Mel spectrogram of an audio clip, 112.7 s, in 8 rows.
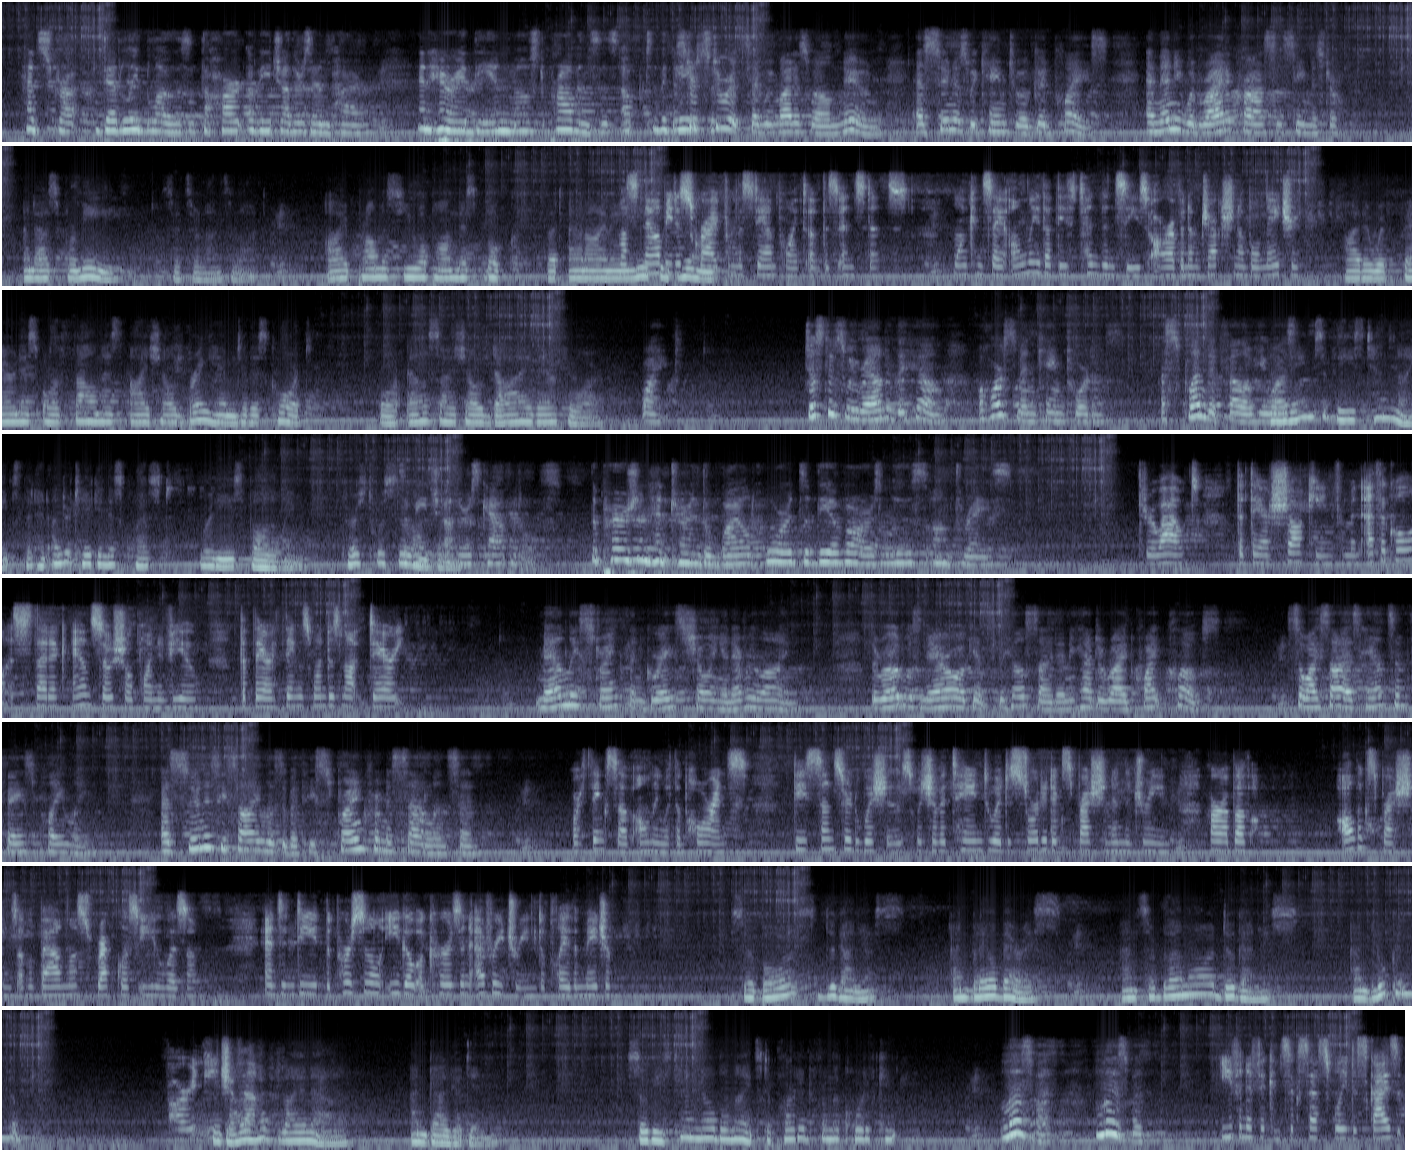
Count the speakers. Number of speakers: four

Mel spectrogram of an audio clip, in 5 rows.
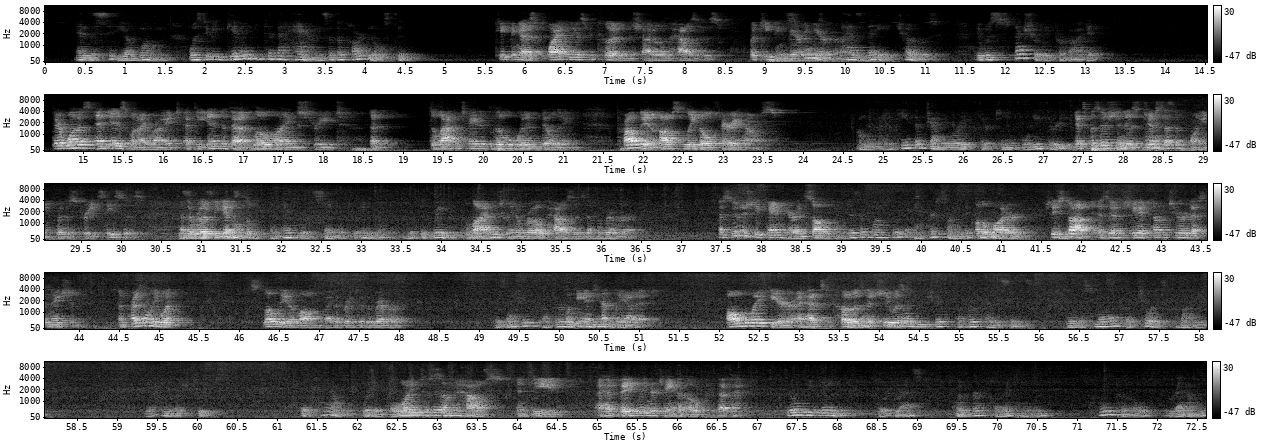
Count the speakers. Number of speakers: two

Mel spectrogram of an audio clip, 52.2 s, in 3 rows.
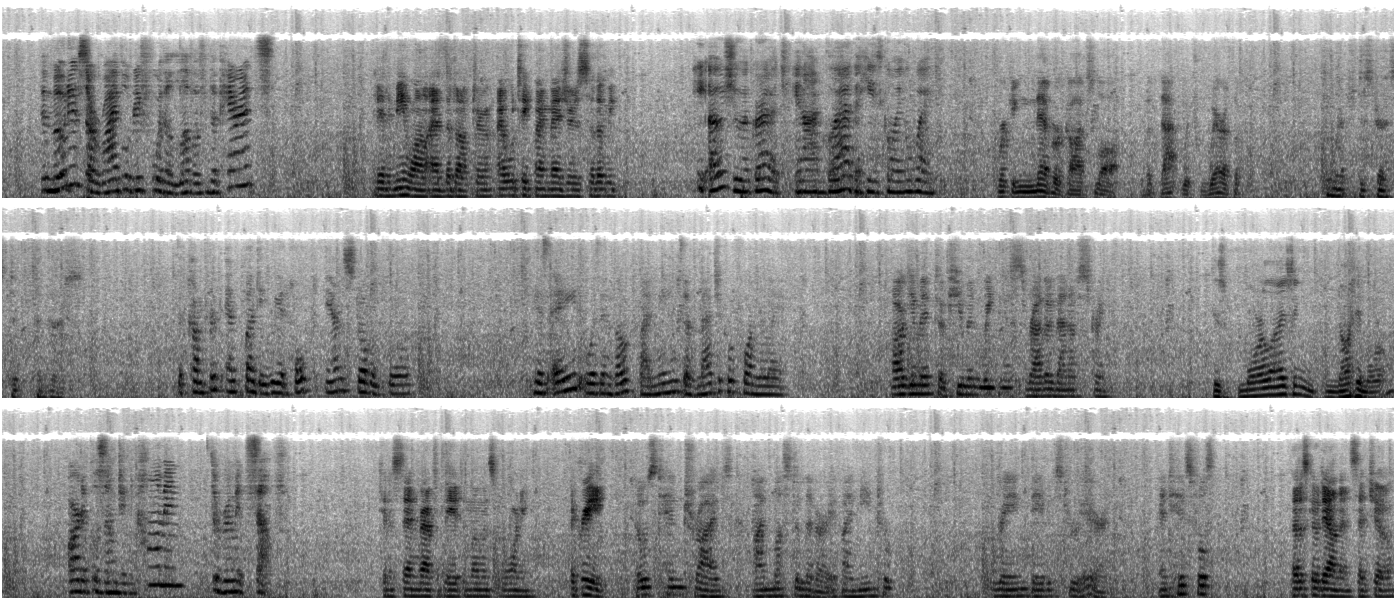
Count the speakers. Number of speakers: nine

